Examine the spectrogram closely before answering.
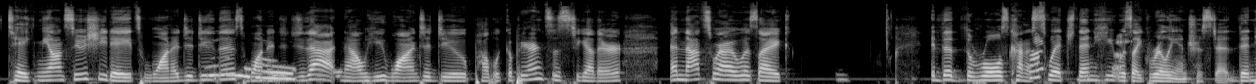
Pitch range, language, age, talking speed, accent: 160-205 Hz, English, 20-39, 190 wpm, American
